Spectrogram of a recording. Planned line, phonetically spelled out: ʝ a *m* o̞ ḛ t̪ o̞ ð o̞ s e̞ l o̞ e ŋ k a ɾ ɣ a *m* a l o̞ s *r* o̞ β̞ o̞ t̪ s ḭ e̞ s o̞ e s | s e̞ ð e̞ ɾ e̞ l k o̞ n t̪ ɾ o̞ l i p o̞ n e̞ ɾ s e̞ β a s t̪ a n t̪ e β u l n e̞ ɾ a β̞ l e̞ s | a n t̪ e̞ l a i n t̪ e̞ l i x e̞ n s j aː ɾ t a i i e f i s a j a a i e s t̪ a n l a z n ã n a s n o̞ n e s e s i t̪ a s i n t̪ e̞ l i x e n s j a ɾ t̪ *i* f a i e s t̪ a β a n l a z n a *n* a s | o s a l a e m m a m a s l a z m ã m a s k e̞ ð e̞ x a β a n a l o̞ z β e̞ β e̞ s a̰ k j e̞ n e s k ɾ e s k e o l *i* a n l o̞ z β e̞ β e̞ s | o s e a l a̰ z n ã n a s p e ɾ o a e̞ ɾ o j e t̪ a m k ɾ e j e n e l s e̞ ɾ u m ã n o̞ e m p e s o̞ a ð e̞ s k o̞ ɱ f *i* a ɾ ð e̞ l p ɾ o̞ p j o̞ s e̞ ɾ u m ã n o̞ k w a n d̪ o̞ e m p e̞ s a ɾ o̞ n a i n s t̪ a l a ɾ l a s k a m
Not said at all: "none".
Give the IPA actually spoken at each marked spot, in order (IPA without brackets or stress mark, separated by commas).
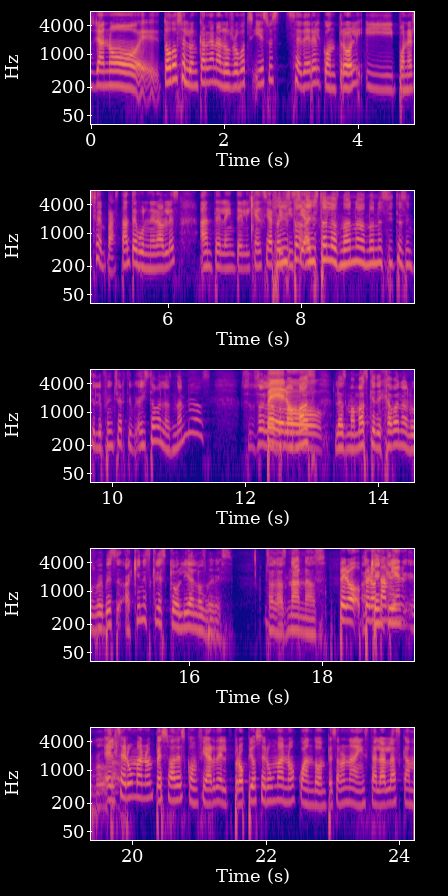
n, n, r, i, n, i, j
